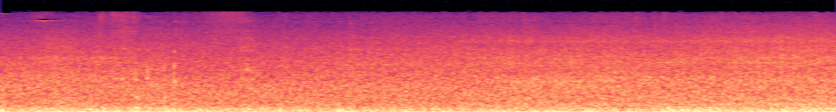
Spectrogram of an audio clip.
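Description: Outdoor background noise: a low, fluctuating rumble under a faint even hiss, with no voice.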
